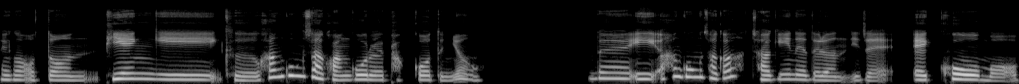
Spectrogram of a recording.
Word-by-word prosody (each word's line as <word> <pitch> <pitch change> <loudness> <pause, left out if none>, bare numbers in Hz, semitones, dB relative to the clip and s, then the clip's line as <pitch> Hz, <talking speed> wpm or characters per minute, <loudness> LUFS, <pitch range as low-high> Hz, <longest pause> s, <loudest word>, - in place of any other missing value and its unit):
제가 215 -1 -2
어떤 195 -1 -4 0.2
비행기 235 -4 +2
그 185 -3 -3
항공사 365 - +3
광고를 210 -1 +1
봤거든요. 200 0 -5 1.1
근데 270 0 -2
이 250 0 +1
항공사가 340 -3 0
자기네들은 210 -4 -2
이제 180 -2 -6 0.2
에코 215 +1 +5
뭐 175 -3 -6
220 Hz, 205 characters per minute, -22 LUFS, 205-260 Hz, 1.1 s, 에코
